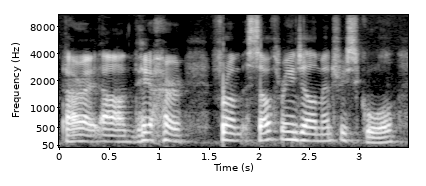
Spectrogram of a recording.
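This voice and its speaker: A man's voice: a little high, normal speed, darkish tone. A man hosting a weekly interview series, chatty and casual, with lots of fillers and restarts. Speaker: host.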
